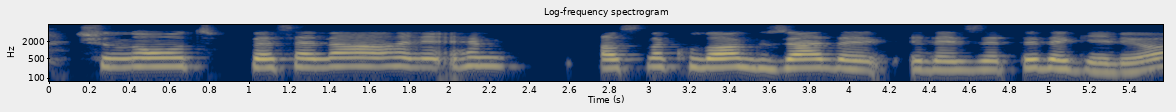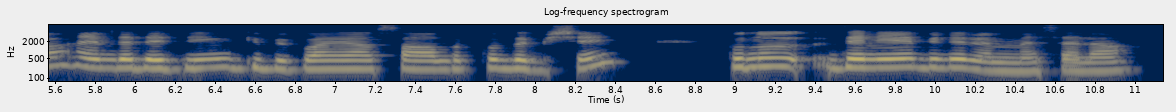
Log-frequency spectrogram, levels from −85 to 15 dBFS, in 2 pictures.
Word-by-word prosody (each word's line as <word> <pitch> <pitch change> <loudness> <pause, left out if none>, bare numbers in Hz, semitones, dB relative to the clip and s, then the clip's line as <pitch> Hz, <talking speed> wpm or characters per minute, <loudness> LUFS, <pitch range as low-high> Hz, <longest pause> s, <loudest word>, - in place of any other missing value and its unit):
Şu 250 -1 -2
nohut 265 0 +2 0.2
mesela, 255 +2 +2
hani, 250 -2 0
hem 275 +1 -4 0.5
aslında 235 +2 0
kulağa 250 -1 +5
güzel 235 0 +3
de 210 -3 -1
lezzetli 205 +3 -1
de 230 - +5
geliyor 190 - -3
hem 240 -3 0
de 235 0 +3
dediğin 230 +2 0
gibi 215 -3 -6
bayağı 215 0 -2
sağlıklı 215 +1 -4
da 220 -3 +1
bir 185 - -14
şey. 305 - -5 0.5
Bunu 255 0 +1
deneyebilirim 240 -4 +3
mesela. 180 +2 -7
235 Hz, 130 wpm, -22 LUFS, 215-250 Hz, 0.5 s, kulağa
